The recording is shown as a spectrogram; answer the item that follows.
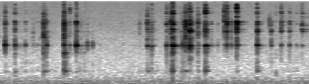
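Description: Makeup brushes clink against a small glass jar in light, scattered taps and rattles, close and quiet with no talking.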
